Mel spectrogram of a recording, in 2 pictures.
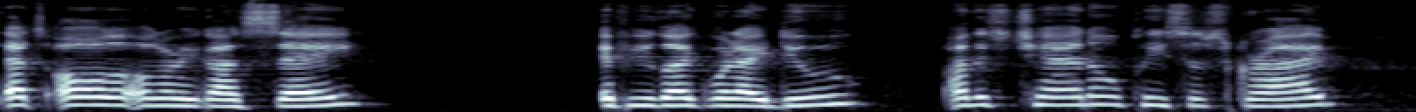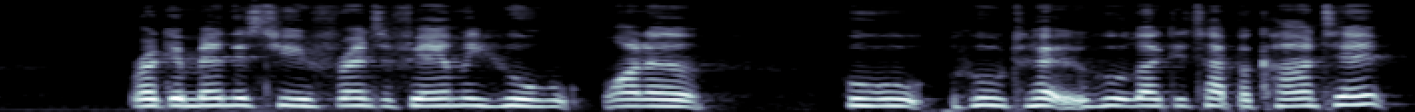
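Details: Adult male with self-reported speech impediment, described as sounding like skipping words and not speaking perfectly at times; stuttering with word repetitions.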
